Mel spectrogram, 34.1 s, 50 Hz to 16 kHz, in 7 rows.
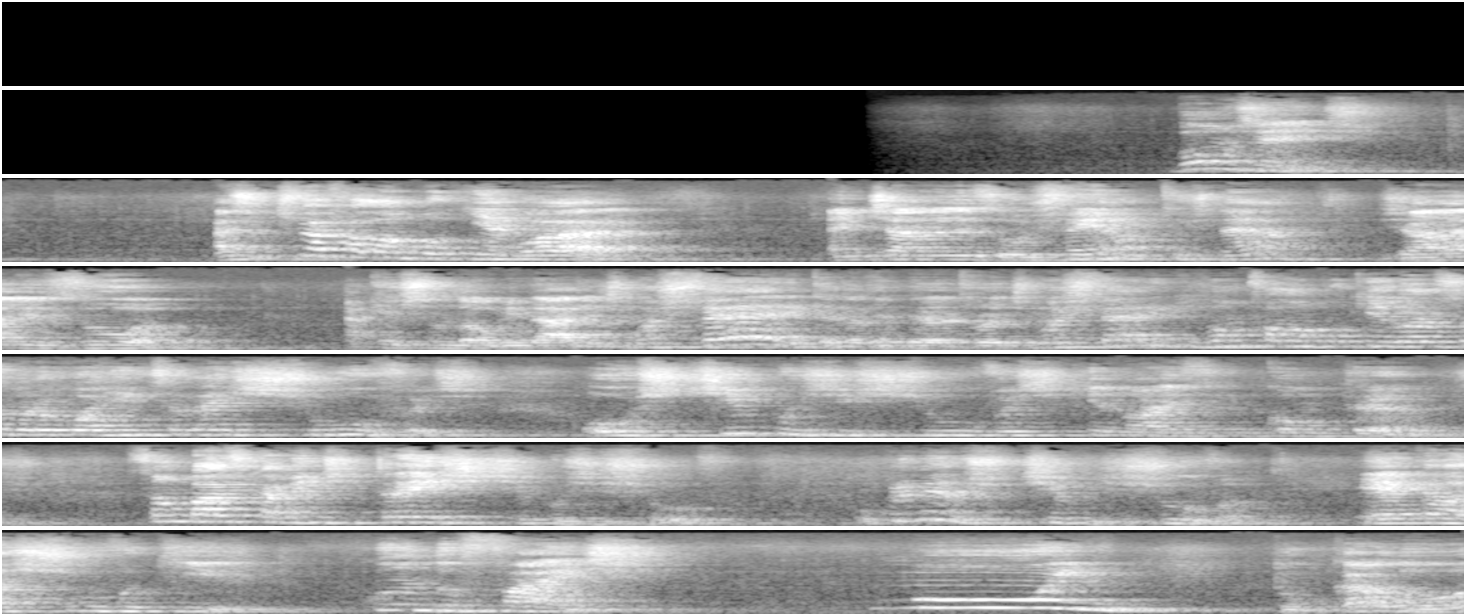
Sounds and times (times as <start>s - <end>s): Speech: 8.8s - 9.7s, 10.4s - 34.1s.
